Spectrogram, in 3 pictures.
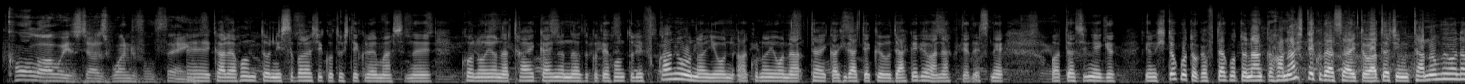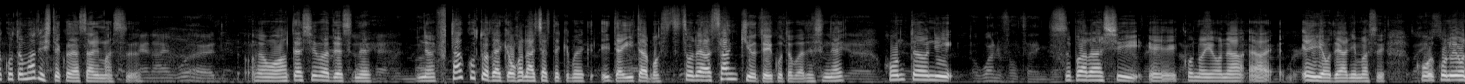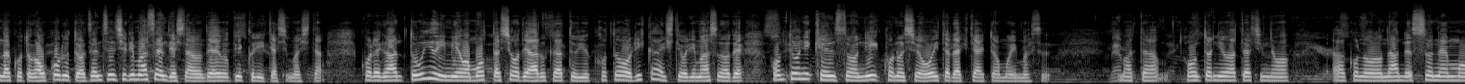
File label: Japanese; iclrs symposium 2009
